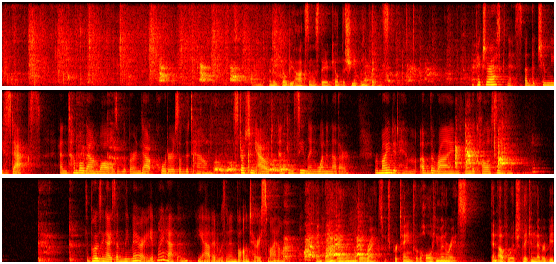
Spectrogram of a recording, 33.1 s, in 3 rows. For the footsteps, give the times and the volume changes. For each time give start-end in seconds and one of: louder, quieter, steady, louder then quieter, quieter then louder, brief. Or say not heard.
0.0-5.7 steady.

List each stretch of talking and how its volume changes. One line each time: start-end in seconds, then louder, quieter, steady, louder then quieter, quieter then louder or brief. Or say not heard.
5.0-7.9 brief
9.3-21.3 steady
23.8-33.0 steady.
